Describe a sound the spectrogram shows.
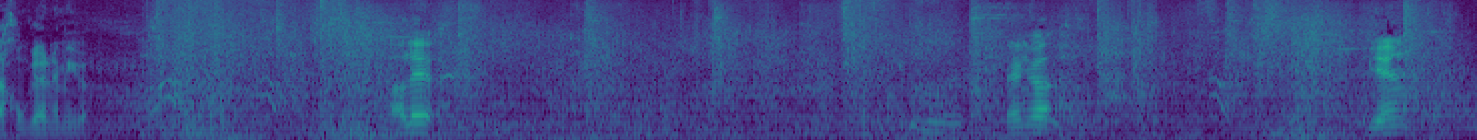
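Magic attacks crackle and thud repeatedly in a game fight.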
